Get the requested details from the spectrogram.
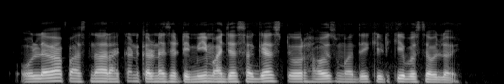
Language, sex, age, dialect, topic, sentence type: Marathi, male, 18-24, Southern Konkan, agriculture, statement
